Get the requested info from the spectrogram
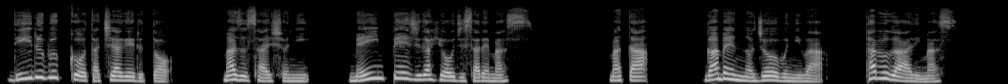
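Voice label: Japanese elearning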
